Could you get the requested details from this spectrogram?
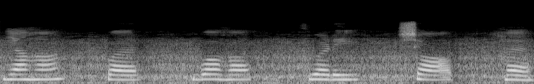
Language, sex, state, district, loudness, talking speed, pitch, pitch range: Hindi, male, Chandigarh, Chandigarh, -15 LUFS, 65 wpm, 225 Hz, 220-235 Hz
